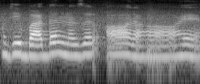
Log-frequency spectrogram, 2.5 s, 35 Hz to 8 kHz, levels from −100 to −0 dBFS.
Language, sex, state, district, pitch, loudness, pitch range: Hindi, female, Madhya Pradesh, Umaria, 240 Hz, -17 LUFS, 220-250 Hz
